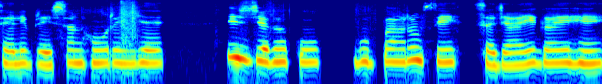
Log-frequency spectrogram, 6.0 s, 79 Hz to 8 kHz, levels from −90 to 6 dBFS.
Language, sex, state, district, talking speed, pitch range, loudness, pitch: Hindi, female, Bihar, Jamui, 120 wpm, 245-270 Hz, -23 LUFS, 255 Hz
